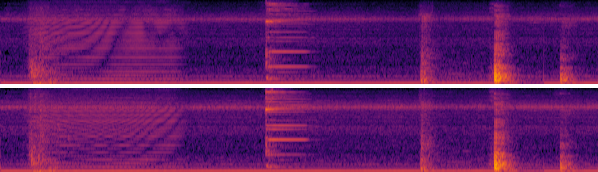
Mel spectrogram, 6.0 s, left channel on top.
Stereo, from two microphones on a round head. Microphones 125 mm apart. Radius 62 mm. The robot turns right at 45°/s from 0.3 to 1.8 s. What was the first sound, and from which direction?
A gunshot, 30° right (ahead or behind).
